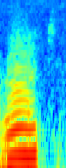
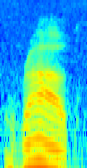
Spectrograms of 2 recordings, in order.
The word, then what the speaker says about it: route: Remember this, there are 2 pronunciations. You can pronounce this word route or route. Route is the British, route is the American pronunciation.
